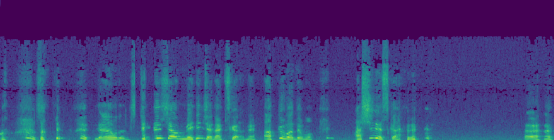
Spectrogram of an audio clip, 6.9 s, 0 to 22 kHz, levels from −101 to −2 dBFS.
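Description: No technical faults are audible.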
